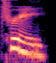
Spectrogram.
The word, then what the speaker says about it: three: and thousand are used the pronunciation of the digits three four five and nine differs from standard english being pronounced tree four five and niner the digit 3 is specified as tree so that it is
